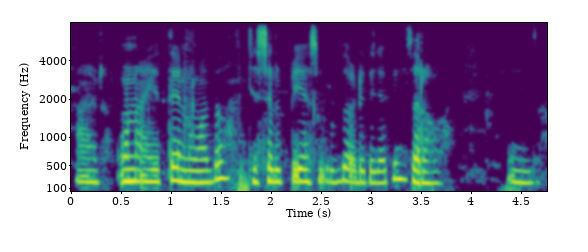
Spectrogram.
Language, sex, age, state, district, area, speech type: Santali, female, 18-30, Jharkhand, Pakur, rural, spontaneous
